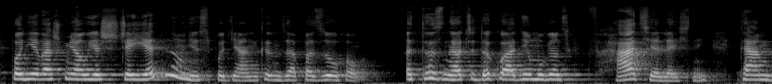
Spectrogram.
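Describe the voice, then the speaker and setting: Slow, echoey woman storyteller. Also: on the high side. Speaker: author reading own story. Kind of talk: expressive scripted story narration. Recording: echoey room.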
